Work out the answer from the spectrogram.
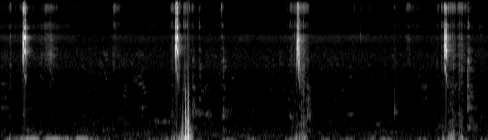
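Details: Crested jay crecet call played as a lure to get untrained birds to answer: four short, harsh, very high bursts spaced about two to three seconds apart over quiet background with faint low hum.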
